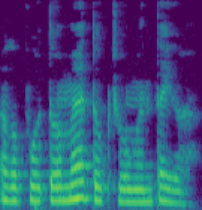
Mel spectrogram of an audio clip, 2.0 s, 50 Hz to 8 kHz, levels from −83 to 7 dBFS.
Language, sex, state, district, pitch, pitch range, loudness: Wancho, female, Arunachal Pradesh, Longding, 190 Hz, 175-190 Hz, -16 LUFS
